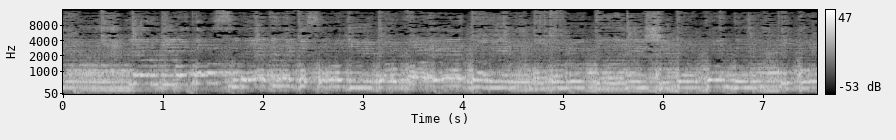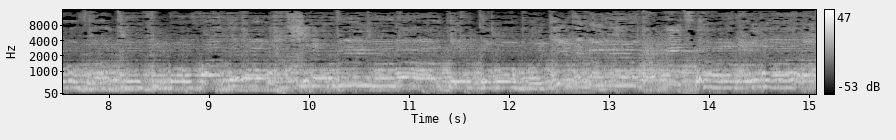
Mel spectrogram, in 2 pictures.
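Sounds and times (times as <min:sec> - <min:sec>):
electric guitar through amp: 0:00.0 - 0:15.0
person singing: 0:00.0 - 0:15.0.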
